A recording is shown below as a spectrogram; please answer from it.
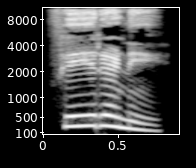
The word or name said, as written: ಫೇರಣೆ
